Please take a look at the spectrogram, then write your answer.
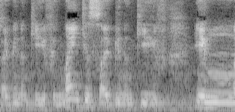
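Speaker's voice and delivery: ordinary talk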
